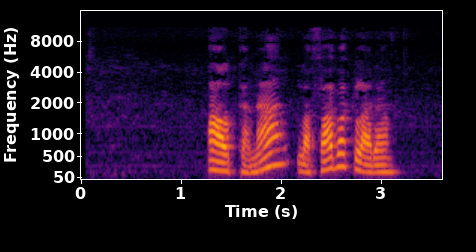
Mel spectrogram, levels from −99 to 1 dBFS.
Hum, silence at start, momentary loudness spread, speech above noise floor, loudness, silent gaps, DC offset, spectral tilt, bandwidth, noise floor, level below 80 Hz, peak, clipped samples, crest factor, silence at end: none; 1.25 s; 11 LU; 45 dB; -24 LUFS; none; under 0.1%; -8 dB/octave; 11 kHz; -68 dBFS; -72 dBFS; -8 dBFS; under 0.1%; 18 dB; 0.45 s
